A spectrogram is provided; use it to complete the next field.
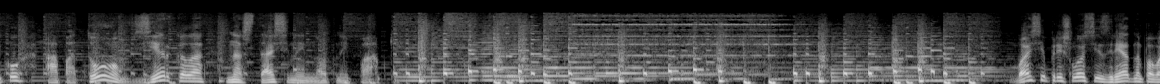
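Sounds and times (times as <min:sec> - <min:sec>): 
speech: 0:00.0 - 0:04.5, 0:10.2 - 0:11.5
electronic school bell ringing for the start of class: 0:05.0 - 0:09.6.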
